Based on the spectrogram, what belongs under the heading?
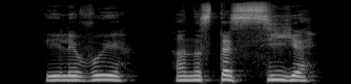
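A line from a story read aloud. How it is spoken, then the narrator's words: Indignant hiss. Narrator (Russian): Возмущенно зашипел он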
